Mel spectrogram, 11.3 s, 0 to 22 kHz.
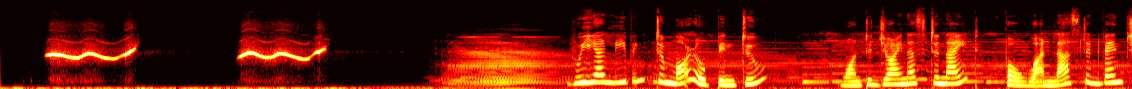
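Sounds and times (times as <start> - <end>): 
person whistling a short warbling melody: 0.4 - 1.4, 2.4 - 3.3
speech: 5.7 - 7.7, 8.4 - 11.3.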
